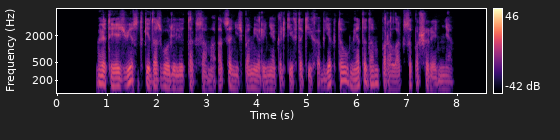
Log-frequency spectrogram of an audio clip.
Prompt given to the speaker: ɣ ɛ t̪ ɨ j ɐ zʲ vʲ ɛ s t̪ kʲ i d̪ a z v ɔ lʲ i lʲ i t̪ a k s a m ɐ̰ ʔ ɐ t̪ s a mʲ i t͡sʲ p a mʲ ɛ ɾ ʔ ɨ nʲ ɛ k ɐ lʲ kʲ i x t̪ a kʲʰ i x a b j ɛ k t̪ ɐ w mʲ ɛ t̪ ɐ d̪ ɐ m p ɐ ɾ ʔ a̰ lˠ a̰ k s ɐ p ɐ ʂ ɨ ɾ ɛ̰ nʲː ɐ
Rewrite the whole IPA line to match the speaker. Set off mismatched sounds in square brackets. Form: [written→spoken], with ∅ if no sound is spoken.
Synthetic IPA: ɣ ɛ t̪ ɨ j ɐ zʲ vʲ ɛ s t̪ kʲ i d̪ a z v ɔ lʲ i lʲ i t̪ a k s a m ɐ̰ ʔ ɐ t̪ s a [mʲ→nʲ] i t͡sʲ p a mʲ ɛ ɾ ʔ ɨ nʲ ɛ k ɐ lʲ kʲ i x t̪ a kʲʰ i x a b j ɛ k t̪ ɐ w mʲ ɛ t̪ ɐ d̪ ɐ m p ɐ ɾ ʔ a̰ lˠ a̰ k s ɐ p ɐ ʂ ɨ ɾ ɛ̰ nʲː ɐ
